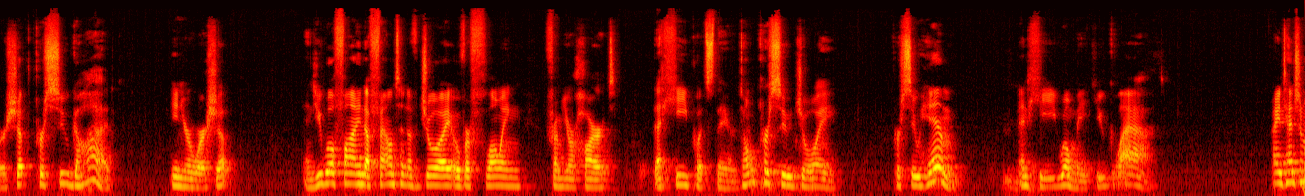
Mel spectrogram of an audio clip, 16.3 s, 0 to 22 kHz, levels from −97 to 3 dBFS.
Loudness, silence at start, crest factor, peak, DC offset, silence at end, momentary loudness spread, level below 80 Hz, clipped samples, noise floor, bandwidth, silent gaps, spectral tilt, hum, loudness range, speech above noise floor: -31 LUFS; 0 s; 22 dB; -10 dBFS; under 0.1%; 0 s; 14 LU; -72 dBFS; under 0.1%; -70 dBFS; 19 kHz; none; -3.5 dB/octave; none; 7 LU; 39 dB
